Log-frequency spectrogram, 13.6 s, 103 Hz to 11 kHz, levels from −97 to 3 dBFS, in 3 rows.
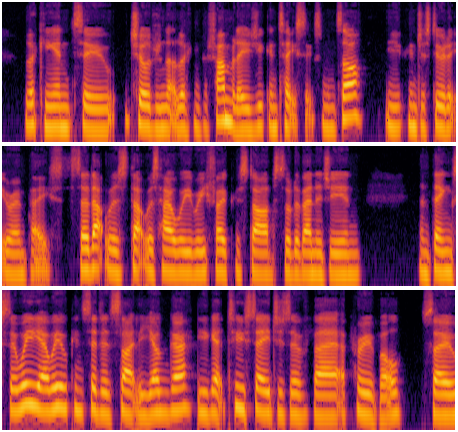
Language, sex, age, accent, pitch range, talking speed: English, female, 20-39, British, 165-185 Hz, 240 wpm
